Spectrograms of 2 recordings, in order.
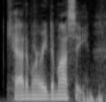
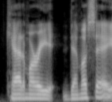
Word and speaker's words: Katamari Damacy: Katamari Damacy uh-huh and they pronounced it Katamari Damacy mm-hmm a lot of people will swear that it's like Katamari demo say or something like that and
